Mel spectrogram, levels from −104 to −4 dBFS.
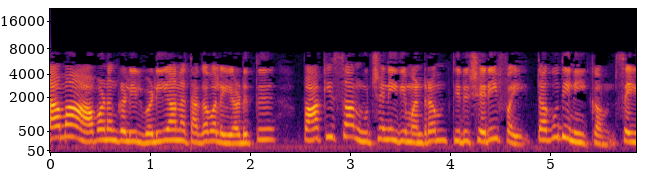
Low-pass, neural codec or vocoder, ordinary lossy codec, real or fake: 7.2 kHz; none; none; real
